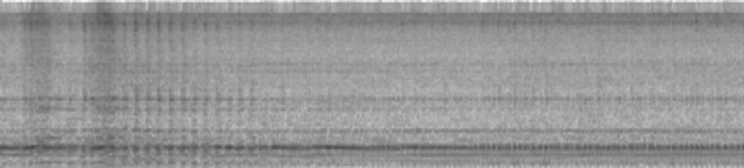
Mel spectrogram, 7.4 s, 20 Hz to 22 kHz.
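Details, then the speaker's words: 1973 Suzuki TS50 two-stroke, first start after a full restoration, started in one kick with the choke on: a steady, high buzzing idle that settles quickly; normal idle, though there is air in the oil pump lines to bleed. "that that's it starting one kick quite pleased with that obviously the oil pump is pumping but there's there's air in the lines"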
